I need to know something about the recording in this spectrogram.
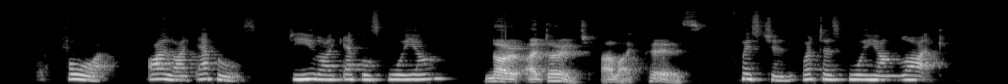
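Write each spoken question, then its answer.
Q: Question, what does Guoyang like?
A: Pears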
